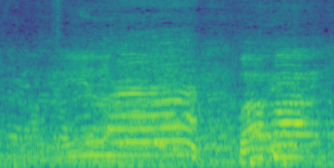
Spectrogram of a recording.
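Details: Very large cattle being weighed in front of a crowd: a loud, deep, richly harmonic moo held for about a second and a half, dropping at its end, then a second moo starts after a short pause; faint voices behind.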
